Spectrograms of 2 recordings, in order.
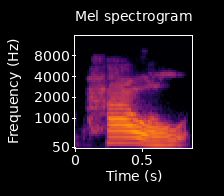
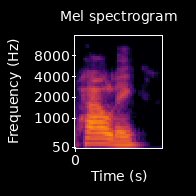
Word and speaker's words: Paole: And there was Arnold Powell. I can't pronounce that myself. P-A-O-L-E. Arnold Powell.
